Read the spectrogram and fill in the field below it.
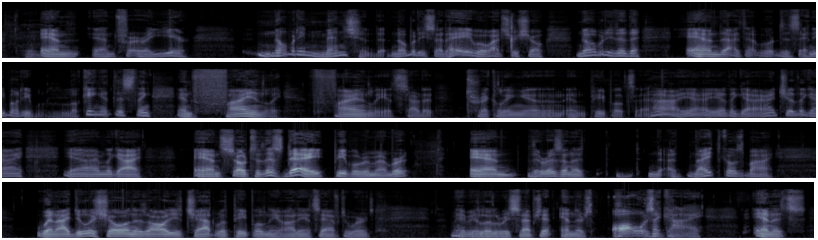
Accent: Buffalo, New York, United States; I think he had me on because I was from Buffalo.

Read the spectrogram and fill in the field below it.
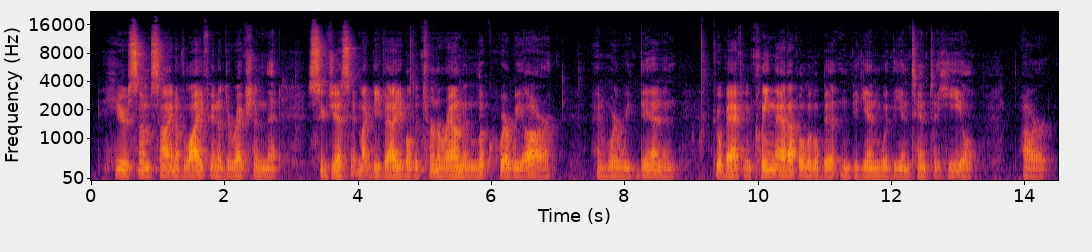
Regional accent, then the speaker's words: Colorado, United States; I grew up here in Colorado

